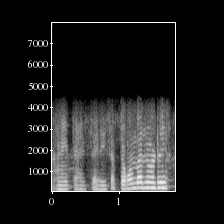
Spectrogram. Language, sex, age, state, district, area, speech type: Kannada, female, 30-45, Karnataka, Gulbarga, urban, conversation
